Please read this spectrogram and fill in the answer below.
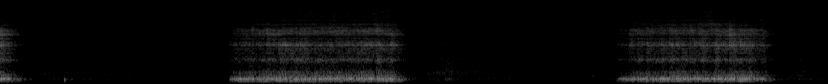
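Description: Loud, rough snoring on each breath in, about two snores over eight seconds with quiet breathing between, roughly 15 breaths a minute.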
